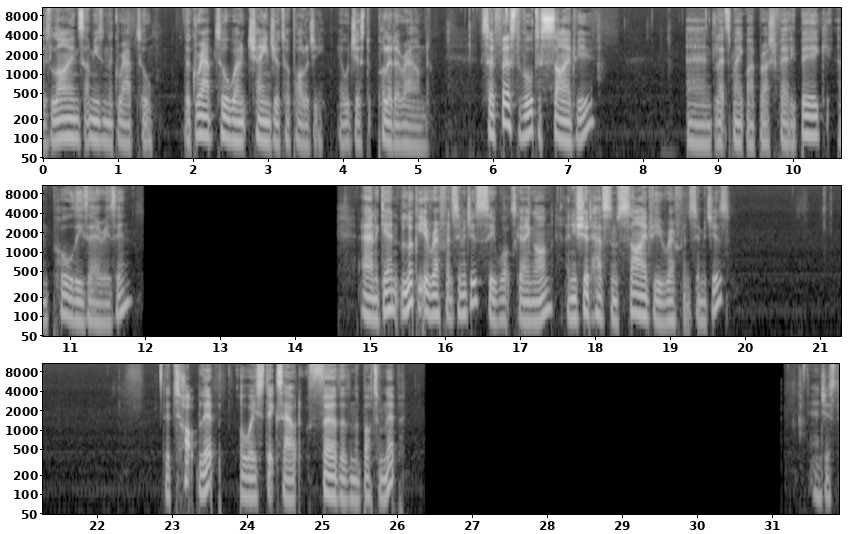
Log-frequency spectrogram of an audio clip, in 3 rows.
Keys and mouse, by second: 5.3 f, 8.2 f, 9.9-13.9 drag, 13.9-18.3 middle drag, 18.3-23.8 drag, 23.8-26.8 middle drag, 26.8 click, 27.3-28.5 middle drag, 28.5 click, 28.9 middle click, 29.6 click, 30.2 middle click, 30.4 click, 30.9 ctrl+middle click, 31.7-31.9 drag.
